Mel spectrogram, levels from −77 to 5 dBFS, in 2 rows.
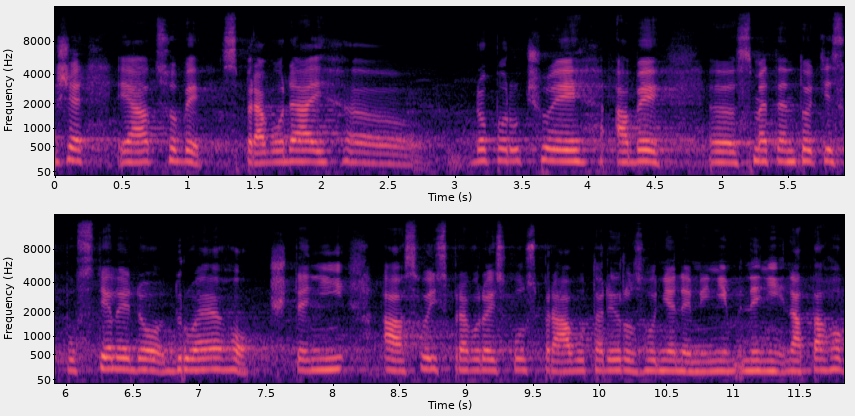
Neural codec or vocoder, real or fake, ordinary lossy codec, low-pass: none; real; AAC, 96 kbps; 14.4 kHz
